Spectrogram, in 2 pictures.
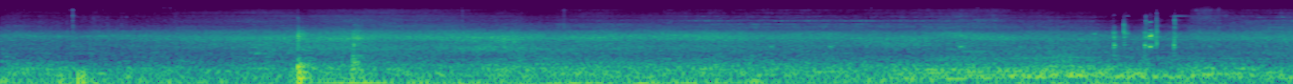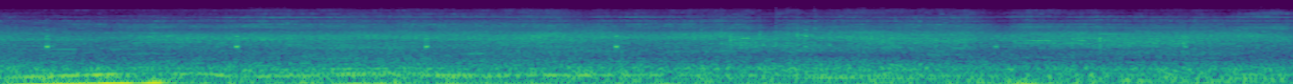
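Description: City street traffic: steady road noise of cars passing, with a louder low rumble of a vehicle going by about thirteen seconds in and a few short knocks.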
